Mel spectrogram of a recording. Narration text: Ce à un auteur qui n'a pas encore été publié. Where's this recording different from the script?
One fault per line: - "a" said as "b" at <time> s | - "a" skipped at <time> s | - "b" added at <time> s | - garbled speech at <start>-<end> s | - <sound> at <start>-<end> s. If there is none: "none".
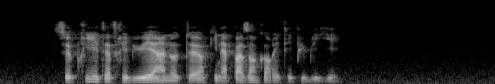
- "prix est attribué" added at 0.7 s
